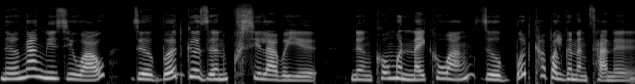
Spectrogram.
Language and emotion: Bodo, happy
